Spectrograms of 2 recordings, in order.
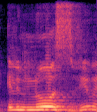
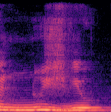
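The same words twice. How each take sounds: First: "nos" punched loud as a full syllable; overstressed pronoun. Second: "nos" reduced, joined onto "viu"; weak unstressed pronoun. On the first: Teacher demonstrating the unnatural way, overstressed "nos". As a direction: hit "nos" hard before "viu". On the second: Teacher demonstrating natural speech, unstressed "nos". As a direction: let "nos" slip weakly into a slow "viu". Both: Shown as a demonstration. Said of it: "eles são mais fracos foneticamente".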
